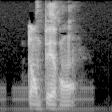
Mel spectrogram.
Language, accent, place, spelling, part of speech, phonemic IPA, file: French, France, Lyon, tempérant, verb / adjective, /tɑ̃.pe.ʁɑ̃/, LL-Q150 (fra)-tempérant.wav
- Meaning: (verb) present participle of tempérer; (adjective) temperant, temperate, moderate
